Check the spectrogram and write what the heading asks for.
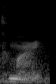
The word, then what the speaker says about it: Khmer: And Americans won't understand it because it's spelled Khmer, but it's pronounced Khmer.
